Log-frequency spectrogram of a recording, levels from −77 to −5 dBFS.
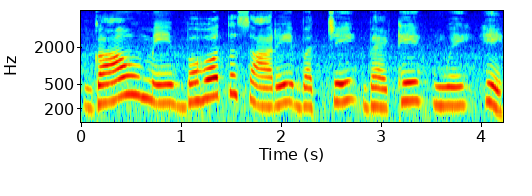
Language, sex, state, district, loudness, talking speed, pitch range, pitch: Hindi, female, Madhya Pradesh, Dhar, -17 LUFS, 115 wpm, 225-270 Hz, 250 Hz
